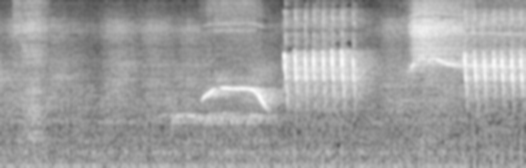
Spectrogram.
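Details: Bar-winged prinia: a single arched whistle, rising then dropping, bursts into a quick, buzzy, metallic trill, followed moments later by another rapid trill of even, high notes.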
